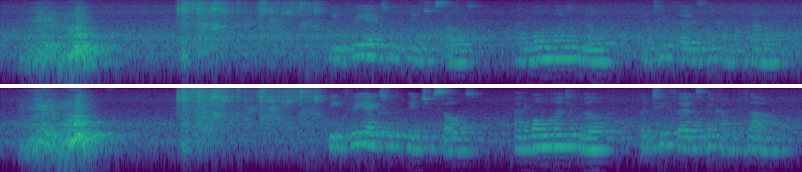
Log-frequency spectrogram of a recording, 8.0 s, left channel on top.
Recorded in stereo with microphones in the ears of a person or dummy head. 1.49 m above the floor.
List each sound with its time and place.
0.2 s a zipper: 25° right (ahead or behind), 0.8 m
1.8 s crumpling: 5° right (ahead or behind), 0.9 m
3.3 s a woman speaking: 65° right (ahead or behind), 0.6 m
